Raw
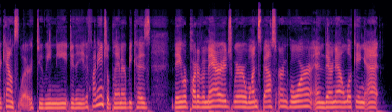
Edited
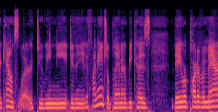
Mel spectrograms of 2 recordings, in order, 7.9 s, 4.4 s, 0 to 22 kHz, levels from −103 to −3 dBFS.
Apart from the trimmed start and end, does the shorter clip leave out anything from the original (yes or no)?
no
